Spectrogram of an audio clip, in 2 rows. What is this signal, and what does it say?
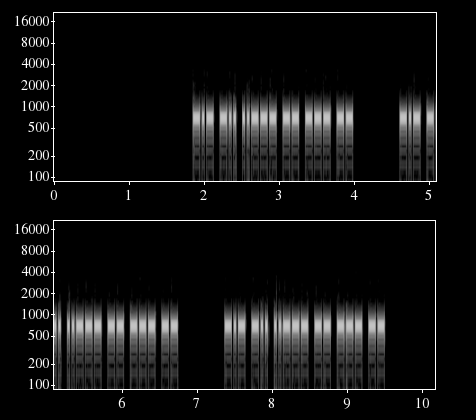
Morse code, heard as a keyed tone, about 37 wpm, 700 Hz. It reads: KD2MOM KD2MOM KD2MOM
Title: USA Call Signs - 6 Characters - Repeated 3x - 40wpm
